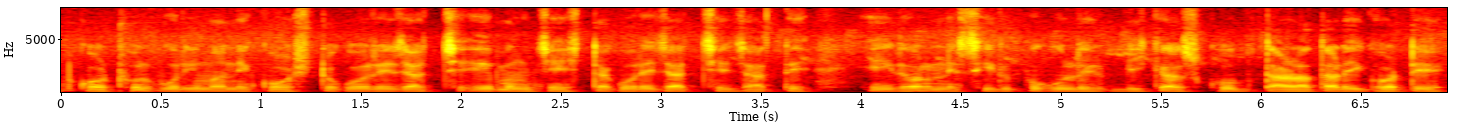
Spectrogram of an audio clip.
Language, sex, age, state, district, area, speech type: Bengali, male, 18-30, West Bengal, Hooghly, urban, spontaneous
